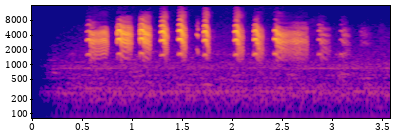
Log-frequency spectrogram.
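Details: A tropicbird gives a shrill, rattling series of about a dozen harsh screeching notes, quick and evenly spaced, fading at the end.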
